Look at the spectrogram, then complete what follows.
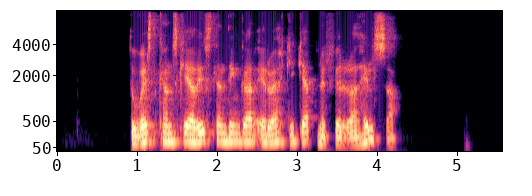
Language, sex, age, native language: Icelandic, male, 30-39, Icelandic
